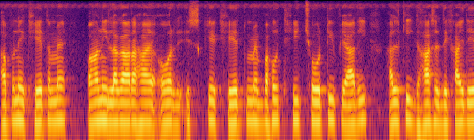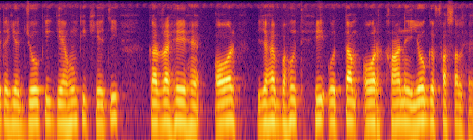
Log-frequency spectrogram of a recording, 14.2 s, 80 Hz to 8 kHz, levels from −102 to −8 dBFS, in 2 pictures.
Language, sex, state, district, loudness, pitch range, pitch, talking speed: Hindi, male, Uttar Pradesh, Jalaun, -19 LUFS, 135-150 Hz, 140 Hz, 160 wpm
